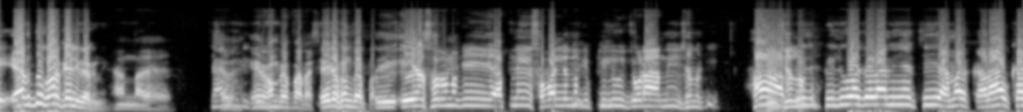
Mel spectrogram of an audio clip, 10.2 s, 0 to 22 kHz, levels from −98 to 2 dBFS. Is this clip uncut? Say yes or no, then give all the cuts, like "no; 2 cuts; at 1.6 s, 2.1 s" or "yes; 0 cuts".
no; 1 cut; at 3.7 s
